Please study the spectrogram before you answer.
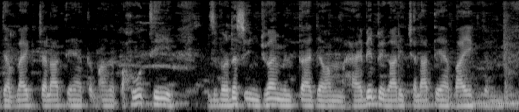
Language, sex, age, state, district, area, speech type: Urdu, male, 30-45, Bihar, Supaul, rural, spontaneous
